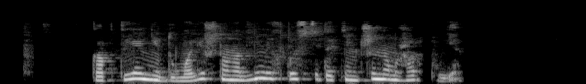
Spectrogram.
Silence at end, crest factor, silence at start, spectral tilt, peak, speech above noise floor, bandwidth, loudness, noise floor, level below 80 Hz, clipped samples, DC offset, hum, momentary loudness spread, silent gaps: 1.25 s; 16 dB; 0.95 s; -6.5 dB/octave; -2 dBFS; over 74 dB; 8 kHz; -17 LUFS; under -90 dBFS; -60 dBFS; under 0.1%; under 0.1%; none; 15 LU; 4.25-4.31 s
